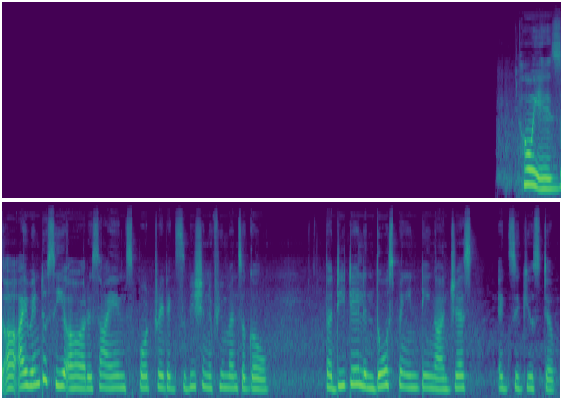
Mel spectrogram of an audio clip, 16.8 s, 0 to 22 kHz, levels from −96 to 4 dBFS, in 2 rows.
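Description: Nothing goes wrong anywhere in this bit of speech, so there's no technical fault to point to.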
